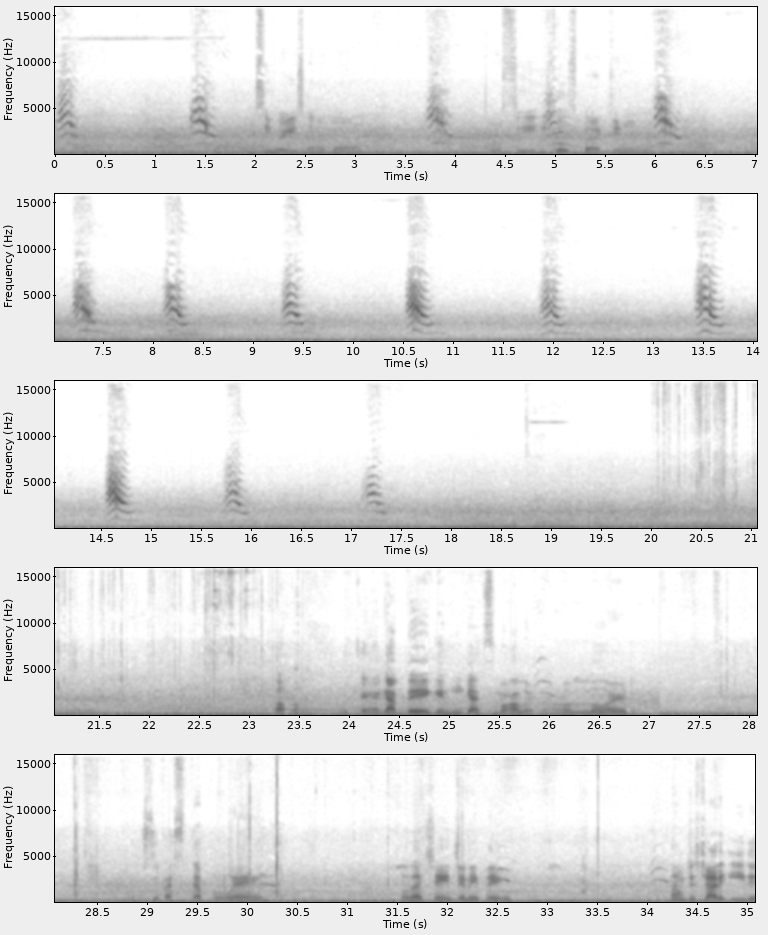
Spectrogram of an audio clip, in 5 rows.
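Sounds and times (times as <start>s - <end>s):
kitten mewing: 0.0s - 0.3s, 3.7s - 4.1s, 6.0s - 6.4s, 7.2s - 8.4s, 9.3s - 9.7s, 10.5s - 11.0s, 11.8s - 12.3s, 13.4s - 13.9s, 14.5s - 15.0s, 15.7s - 16.0s, 17.1s - 17.5s.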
